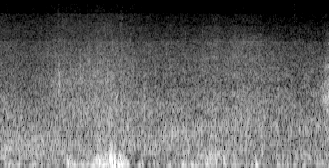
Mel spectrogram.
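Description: Ocean waves washing over bare feet at the shoreline before sunset: a steady, close wash of surf with a soft swell in the middle, mixed with gusty wind noise on the microphone.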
